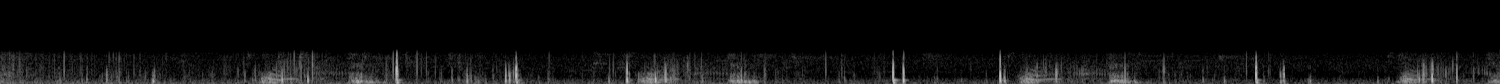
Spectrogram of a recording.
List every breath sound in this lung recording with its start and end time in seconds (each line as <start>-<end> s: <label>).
2.45-3.30 s: inhalation
2.50-3.08 s: wheeze
3.42-3.99 s: exhalation
3.42-3.99 s: crackles
6.22-7.08 s: inhalation
6.22-7.08 s: crackles
6.38-6.85 s: wheeze
7.19-7.67 s: exhalation
7.19-7.67 s: crackles
10.13-10.76 s: inhalation
10.19-10.76 s: wheeze
11.04-11.69 s: exhalation
11.04-11.69 s: crackles
14.04-14.72 s: inhalation
14.04-14.72 s: crackles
